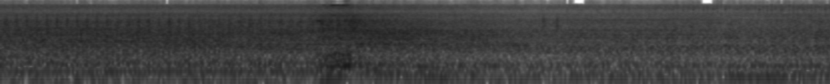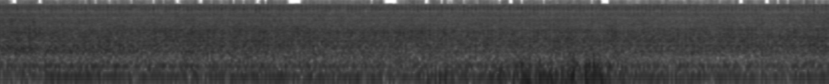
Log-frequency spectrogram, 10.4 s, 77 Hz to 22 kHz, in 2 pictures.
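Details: 1998 Jeep TJ Wrangler with a 4.7L Summit Racing stroker, reportedly 50k miles, pistons replaced but not wrist pins: idles then blips with a light metallic rattle riding the revs; owner suspects wrist pin or piston slap, undetermined.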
